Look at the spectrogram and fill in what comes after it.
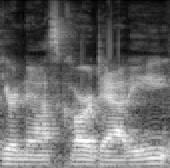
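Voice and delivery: normal talking voice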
